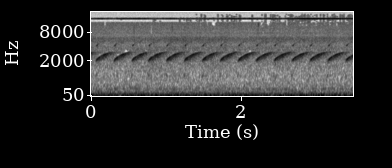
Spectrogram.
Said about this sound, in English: No one has ever set off the alarm before.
